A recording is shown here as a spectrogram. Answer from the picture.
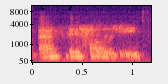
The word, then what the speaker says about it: eschatology: If I'm pronouncing it right, like eschatology.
